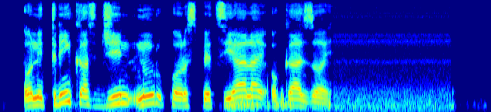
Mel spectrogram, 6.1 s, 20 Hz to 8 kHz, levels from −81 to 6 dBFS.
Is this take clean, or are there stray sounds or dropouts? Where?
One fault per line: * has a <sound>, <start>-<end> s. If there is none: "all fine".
all fine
